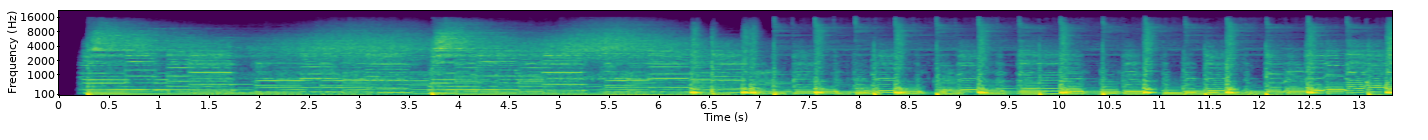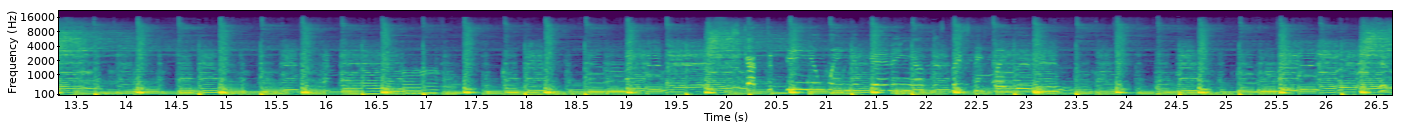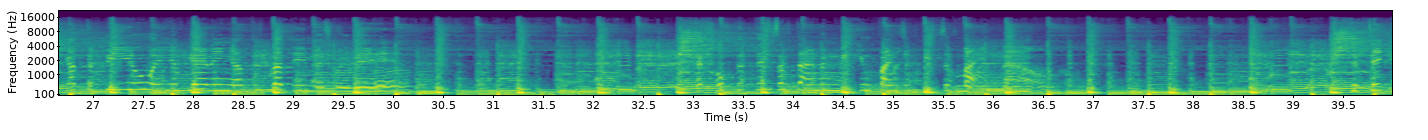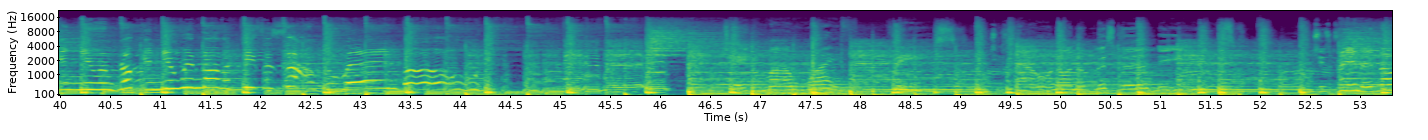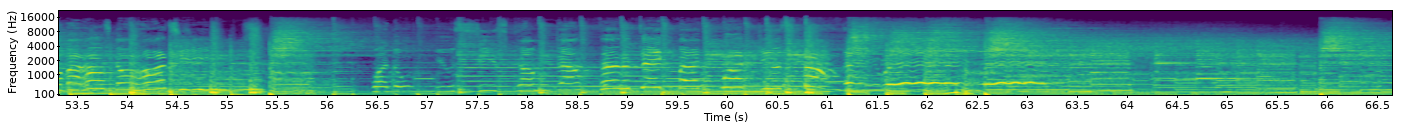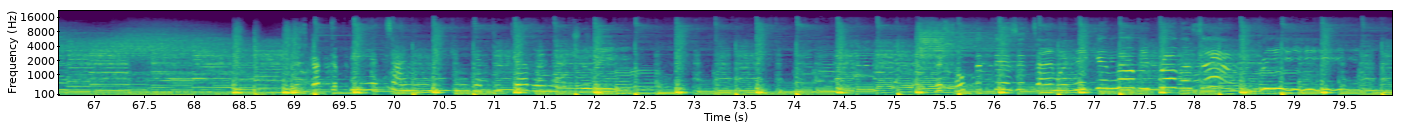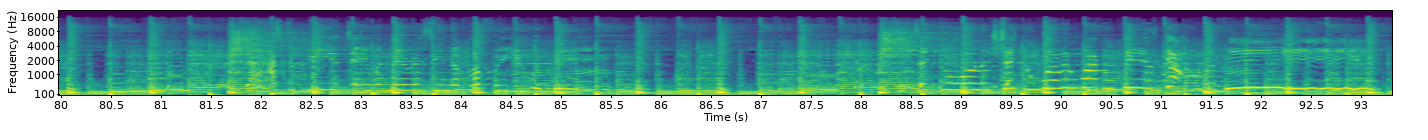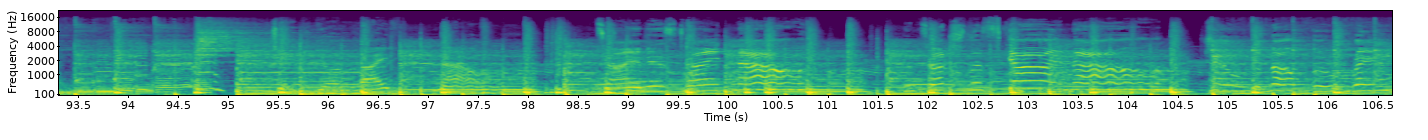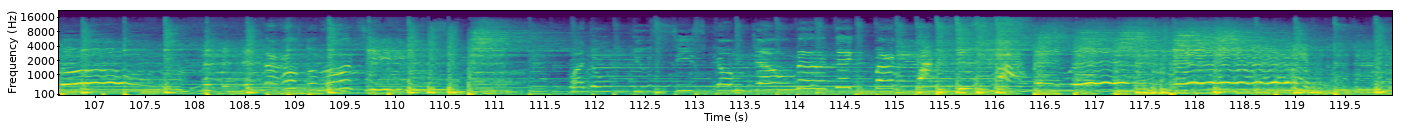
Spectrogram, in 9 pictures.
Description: power trio format
the bass is high in the mix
